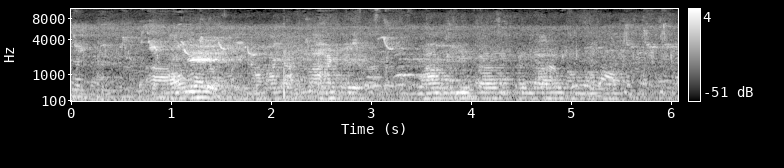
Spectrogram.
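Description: A crowd of women and men chatter all around.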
